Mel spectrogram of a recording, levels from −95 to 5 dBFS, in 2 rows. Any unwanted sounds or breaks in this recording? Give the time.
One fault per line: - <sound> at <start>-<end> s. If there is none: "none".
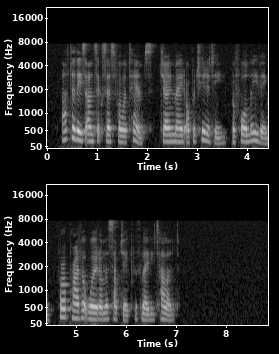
none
